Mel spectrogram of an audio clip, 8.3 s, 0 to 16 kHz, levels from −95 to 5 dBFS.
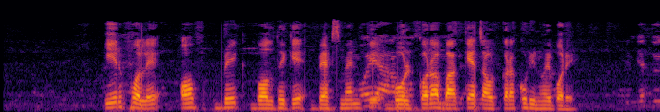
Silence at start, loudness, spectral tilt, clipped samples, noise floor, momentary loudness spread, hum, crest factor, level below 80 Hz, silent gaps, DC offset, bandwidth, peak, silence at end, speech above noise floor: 1.3 s; -23 LUFS; -5.5 dB/octave; under 0.1%; -64 dBFS; 8 LU; none; 20 dB; -58 dBFS; none; under 0.1%; 8.4 kHz; -4 dBFS; 0 s; 42 dB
